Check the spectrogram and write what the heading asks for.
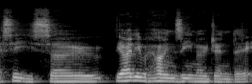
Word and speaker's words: xenogender: Xenogender? – Yes.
